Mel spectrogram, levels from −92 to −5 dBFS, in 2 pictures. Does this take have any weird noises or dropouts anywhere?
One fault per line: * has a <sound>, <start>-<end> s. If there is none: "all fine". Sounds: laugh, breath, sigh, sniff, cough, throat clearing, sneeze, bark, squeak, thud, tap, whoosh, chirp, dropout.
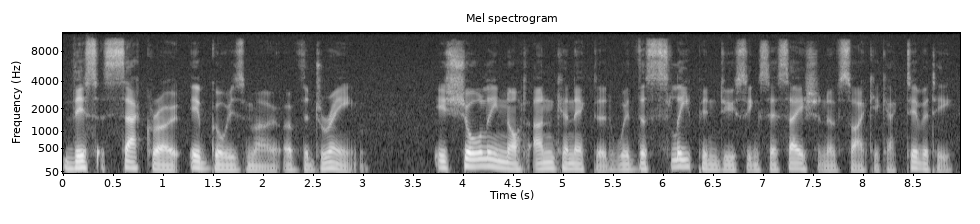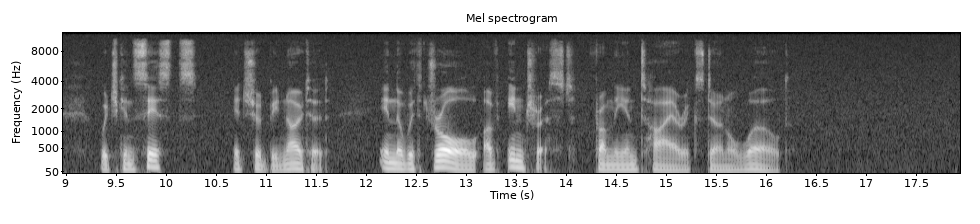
all fine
